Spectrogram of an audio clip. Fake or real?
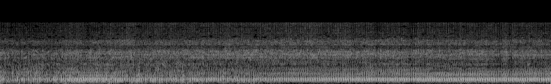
fake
